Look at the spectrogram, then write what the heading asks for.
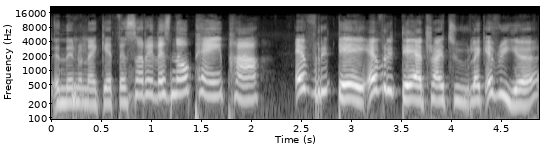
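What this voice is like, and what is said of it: Put-on accent. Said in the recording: “Why are you speaking with an accent? Why are you speaking with an accent?”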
